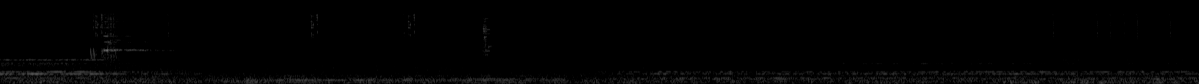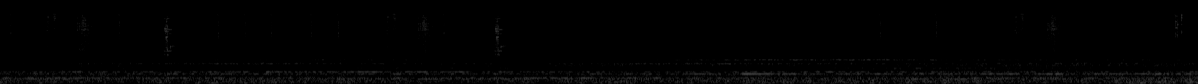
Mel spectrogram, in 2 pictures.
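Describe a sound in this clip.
Short electronic clicks and chimes sound as menu items are selected.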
